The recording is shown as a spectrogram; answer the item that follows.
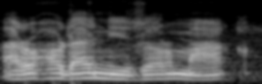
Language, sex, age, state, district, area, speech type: Assamese, male, 30-45, Assam, Morigaon, rural, spontaneous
